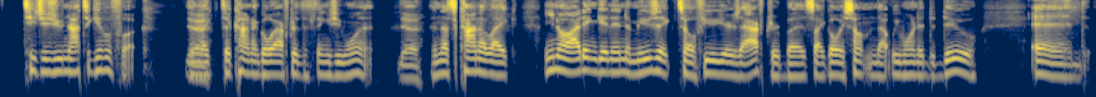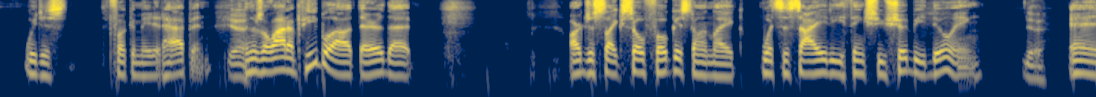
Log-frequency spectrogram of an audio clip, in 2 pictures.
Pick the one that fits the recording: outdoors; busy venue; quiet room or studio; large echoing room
outdoors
